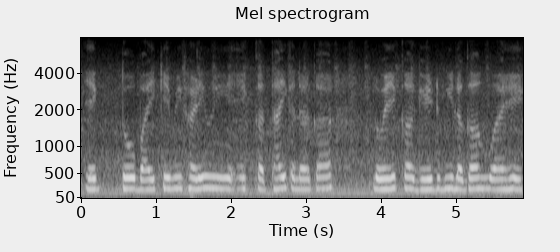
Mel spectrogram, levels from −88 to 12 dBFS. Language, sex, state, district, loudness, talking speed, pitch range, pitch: Hindi, male, Bihar, Gopalganj, -13 LUFS, 175 wpm, 195-205 Hz, 200 Hz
